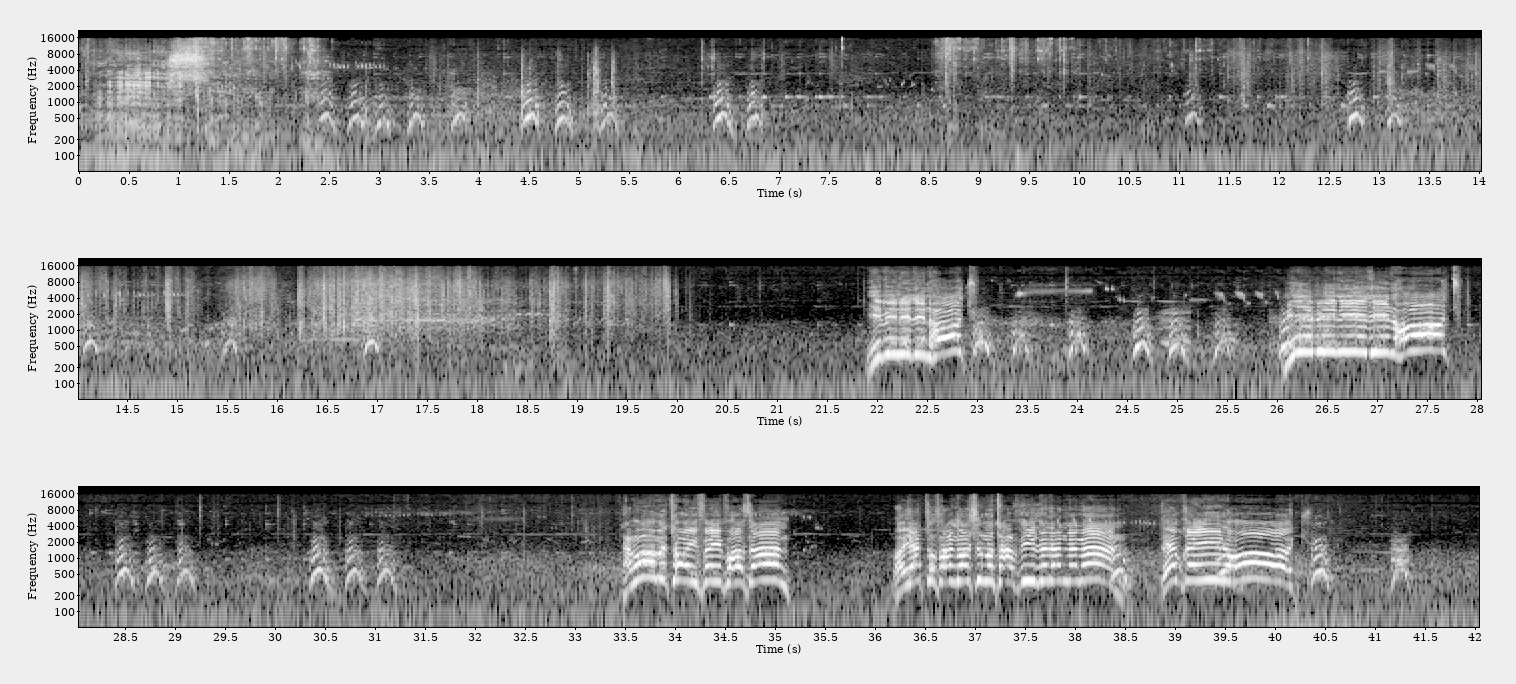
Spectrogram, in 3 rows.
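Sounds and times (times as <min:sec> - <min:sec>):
dogs barking: 0:02.2 - 0:05.6, 0:06.2 - 0:07.1, 0:10.9 - 0:17.2, 0:22.9 - 0:26.1, 0:28.3 - 0:29.4, 0:30.2 - 0:31.4, 0:38.3 - 0:38.7, 0:40.2 - 0:41.5.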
